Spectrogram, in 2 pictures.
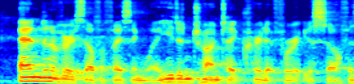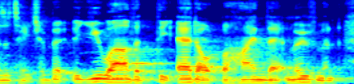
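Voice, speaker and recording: Against noticeable background noise, a man talks at a fairly quick pace with hardly any pauses. His pitch is fairly low, with ordinary variation. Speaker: podcast host, school staff. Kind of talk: casual chat.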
